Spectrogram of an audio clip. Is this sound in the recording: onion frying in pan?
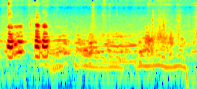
no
